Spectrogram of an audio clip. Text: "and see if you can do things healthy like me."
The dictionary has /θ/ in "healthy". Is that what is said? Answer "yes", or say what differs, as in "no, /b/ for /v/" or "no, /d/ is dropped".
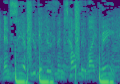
yes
